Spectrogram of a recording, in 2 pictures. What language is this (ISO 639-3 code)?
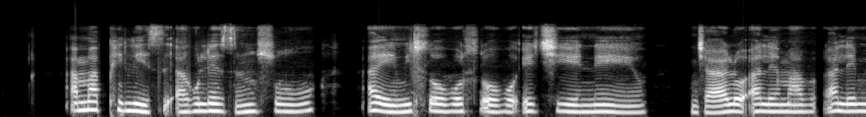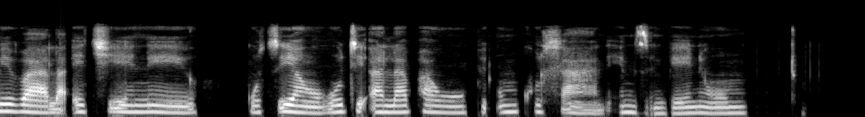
nde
